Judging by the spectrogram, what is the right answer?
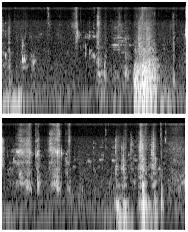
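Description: Close-up chewing and biting, someone eating home-cooked maize, with small crunching clicks. A louder, dull thump about three seconds in.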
